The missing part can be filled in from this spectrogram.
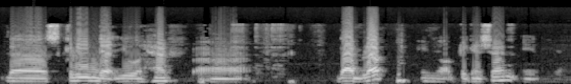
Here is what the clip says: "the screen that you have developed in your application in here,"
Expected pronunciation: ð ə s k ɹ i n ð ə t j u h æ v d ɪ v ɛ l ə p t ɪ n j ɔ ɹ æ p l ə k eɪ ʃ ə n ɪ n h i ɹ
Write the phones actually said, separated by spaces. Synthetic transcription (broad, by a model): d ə s k ɹ i n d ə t j u h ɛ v d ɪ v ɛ l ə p ɪ n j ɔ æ p l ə k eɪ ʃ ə n ɪ n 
